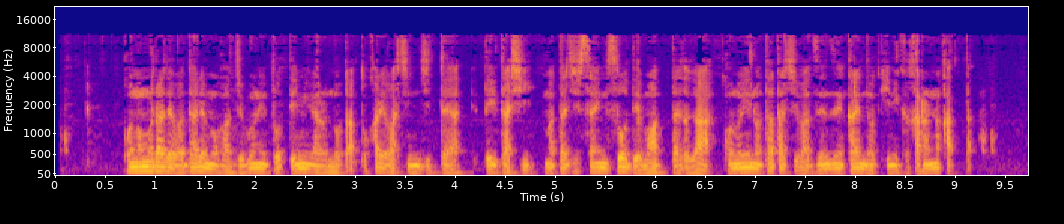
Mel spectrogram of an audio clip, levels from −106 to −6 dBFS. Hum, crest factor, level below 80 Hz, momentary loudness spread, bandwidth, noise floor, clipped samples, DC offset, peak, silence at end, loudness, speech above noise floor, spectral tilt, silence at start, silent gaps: none; 24 dB; -42 dBFS; 8 LU; 11.5 kHz; -46 dBFS; under 0.1%; under 0.1%; 0 dBFS; 0.35 s; -24 LUFS; 23 dB; -5 dB/octave; 0.1 s; none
